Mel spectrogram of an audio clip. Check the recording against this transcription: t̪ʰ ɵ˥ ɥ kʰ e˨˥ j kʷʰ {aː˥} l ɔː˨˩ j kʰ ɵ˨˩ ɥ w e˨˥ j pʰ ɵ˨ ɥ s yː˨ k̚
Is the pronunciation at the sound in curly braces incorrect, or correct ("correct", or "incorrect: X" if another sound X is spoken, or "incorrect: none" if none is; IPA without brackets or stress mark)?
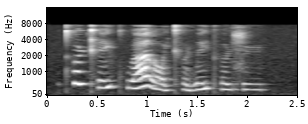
incorrect: aː˨˥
